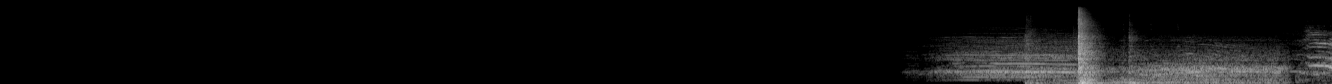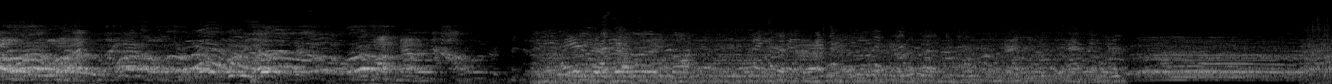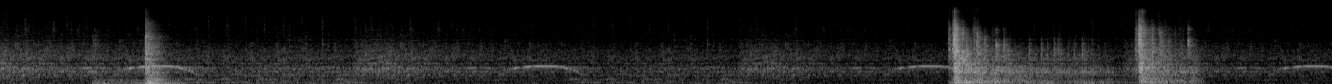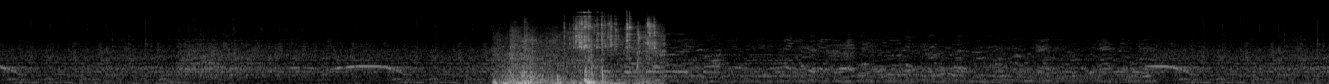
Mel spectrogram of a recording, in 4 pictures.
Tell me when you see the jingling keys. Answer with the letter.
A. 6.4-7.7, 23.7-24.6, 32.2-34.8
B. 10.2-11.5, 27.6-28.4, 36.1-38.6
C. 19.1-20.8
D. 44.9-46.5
D.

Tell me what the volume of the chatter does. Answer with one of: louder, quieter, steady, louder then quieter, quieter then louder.
quieter.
